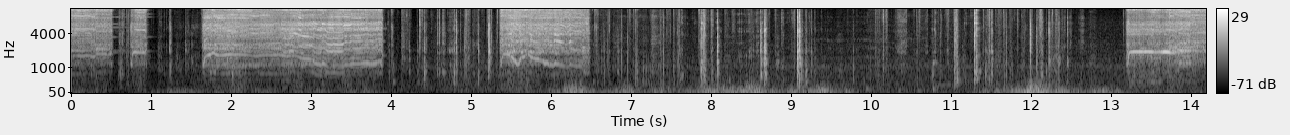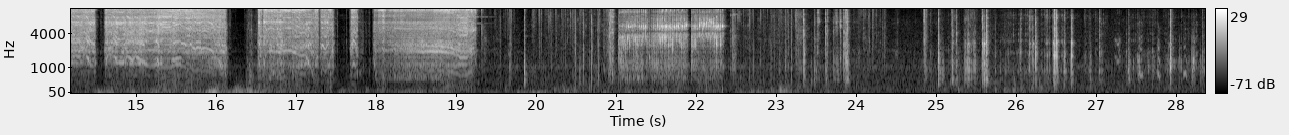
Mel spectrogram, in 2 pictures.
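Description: A 12-volt Milwaukee cordless circular saw cutting glulam wood boards in several separate bursts of a few seconds each. Between the cuts come scattered clicks and knocks of handling.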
